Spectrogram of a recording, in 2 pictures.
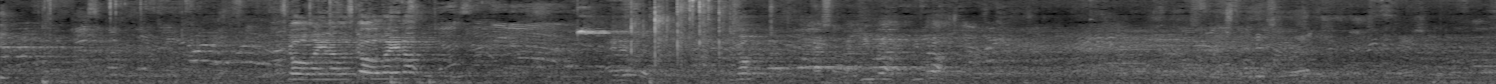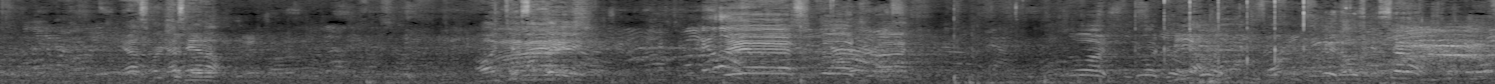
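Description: Spectators and players shout and cheer in a large echoing hall.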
